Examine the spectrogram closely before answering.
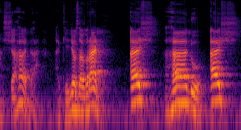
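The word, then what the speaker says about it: أشهد: Ashhadu. Itu cara bacaan dia. Bukan ashadu. Bukan sin tapi shin.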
